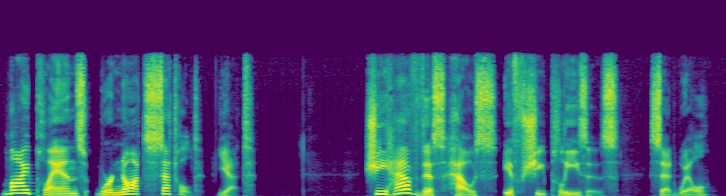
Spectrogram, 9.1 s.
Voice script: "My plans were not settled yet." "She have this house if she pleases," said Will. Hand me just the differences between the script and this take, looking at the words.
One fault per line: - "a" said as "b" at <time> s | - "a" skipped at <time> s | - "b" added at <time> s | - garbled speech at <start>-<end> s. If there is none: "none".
none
